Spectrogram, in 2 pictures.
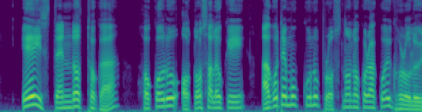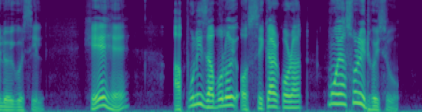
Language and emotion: Assamese, surprised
